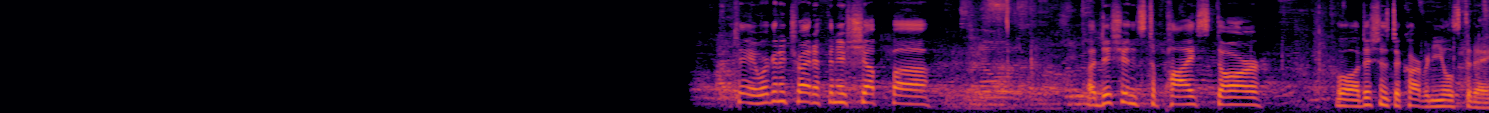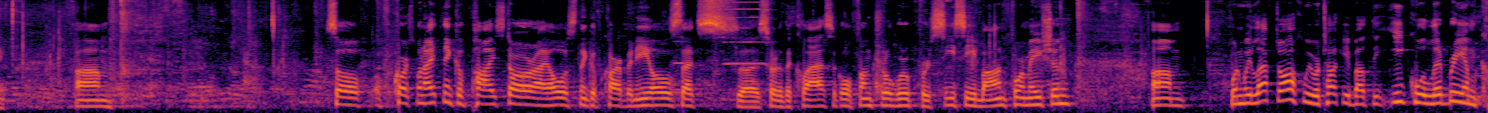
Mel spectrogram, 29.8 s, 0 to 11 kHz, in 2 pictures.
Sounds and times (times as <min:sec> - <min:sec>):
Speech: 0:07.0 - 0:25.6, 0:26.4 - 0:29.7.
